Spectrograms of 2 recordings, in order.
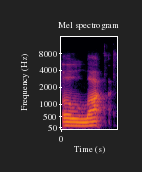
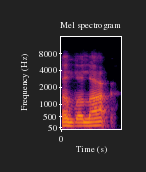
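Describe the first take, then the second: First: The doubled sound is held as one long sound. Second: The doubled sound is said twice, separately. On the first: The speaker calls it right. "we just draw it out a little bit" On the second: The speaker calls it wrong. "which kind of sounds weird"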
